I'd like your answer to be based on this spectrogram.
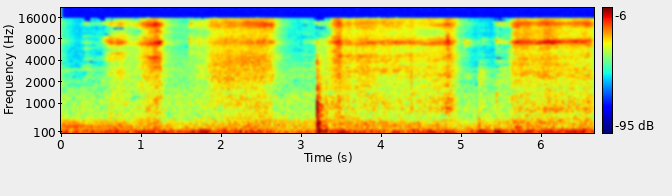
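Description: Purple kinetic sand in a shallow white plastic tray is stirred, scooped and scraped with a hand-held metal spoon. Soft, grainy rubbing and rasping sweeps fill the clip over a low rumble, with one brief sharp tick of the spoon near the middle.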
